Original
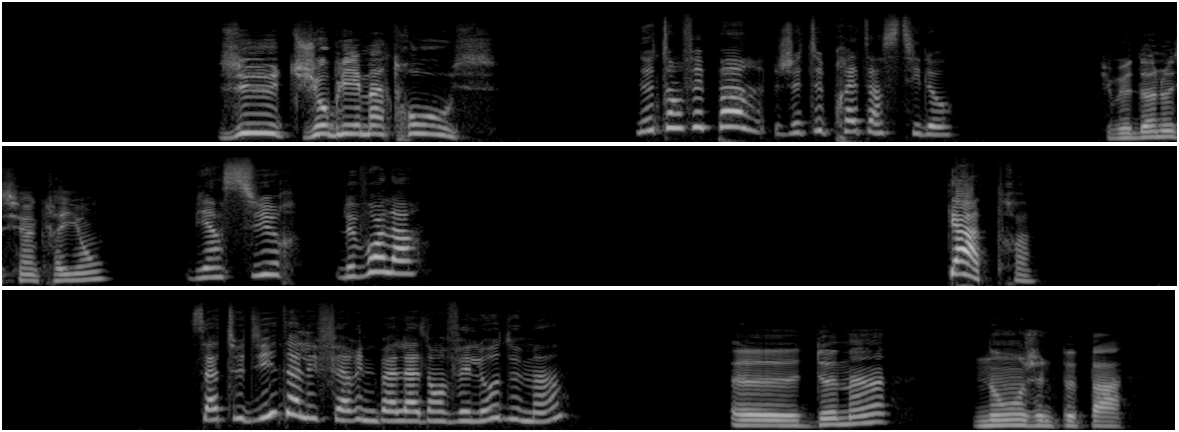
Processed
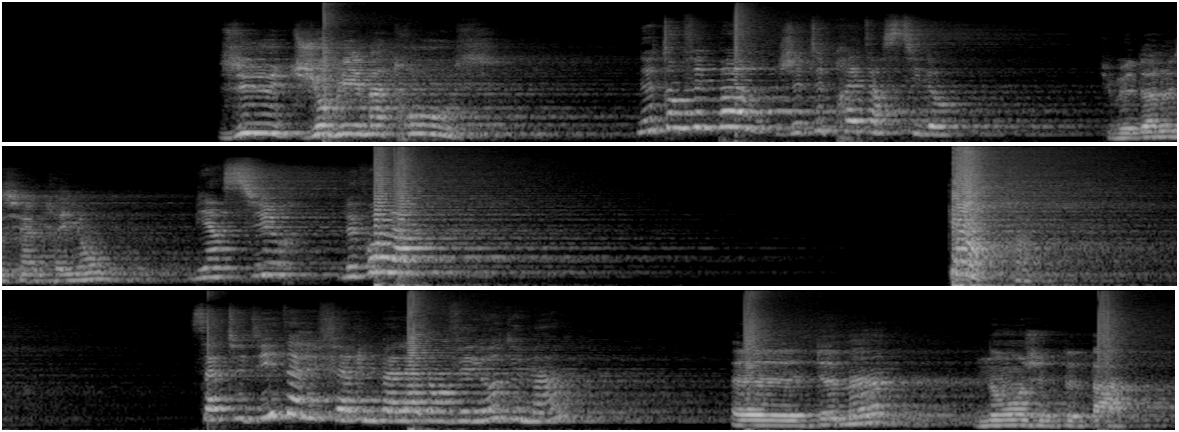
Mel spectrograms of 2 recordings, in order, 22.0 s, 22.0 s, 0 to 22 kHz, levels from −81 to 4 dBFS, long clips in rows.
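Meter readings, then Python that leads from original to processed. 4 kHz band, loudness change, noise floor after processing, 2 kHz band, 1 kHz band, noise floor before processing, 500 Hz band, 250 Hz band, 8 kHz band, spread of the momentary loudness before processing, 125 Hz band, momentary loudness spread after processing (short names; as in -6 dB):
+6.0 dB, +3.0 dB, under -85 dBFS, +2.0 dB, +1.5 dB, under -85 dBFS, +3.5 dB, +3.0 dB, +8.0 dB, 12 LU, +1.0 dB, 19 LU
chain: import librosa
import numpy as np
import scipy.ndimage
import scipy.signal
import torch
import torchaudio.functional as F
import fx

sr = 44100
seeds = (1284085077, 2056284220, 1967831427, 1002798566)

y = (np.mod(10.0 ** (16.5 / 20.0) * x + 1.0, 2.0) - 1.0) / 10.0 ** (16.5 / 20.0)
y = fx.rev_double_slope(y, sr, seeds[0], early_s=0.47, late_s=3.8, knee_db=-17, drr_db=-1.0)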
